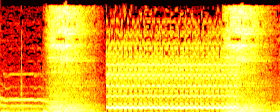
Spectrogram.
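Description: Electronic telephone ring: a short steady tone, then a whoosh, then about two seconds of a rapid warbling ring, ending in another whoosh. It cues a call being placed to a phone-in caller.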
